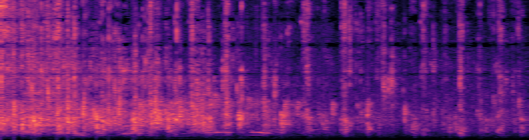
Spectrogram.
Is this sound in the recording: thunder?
no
